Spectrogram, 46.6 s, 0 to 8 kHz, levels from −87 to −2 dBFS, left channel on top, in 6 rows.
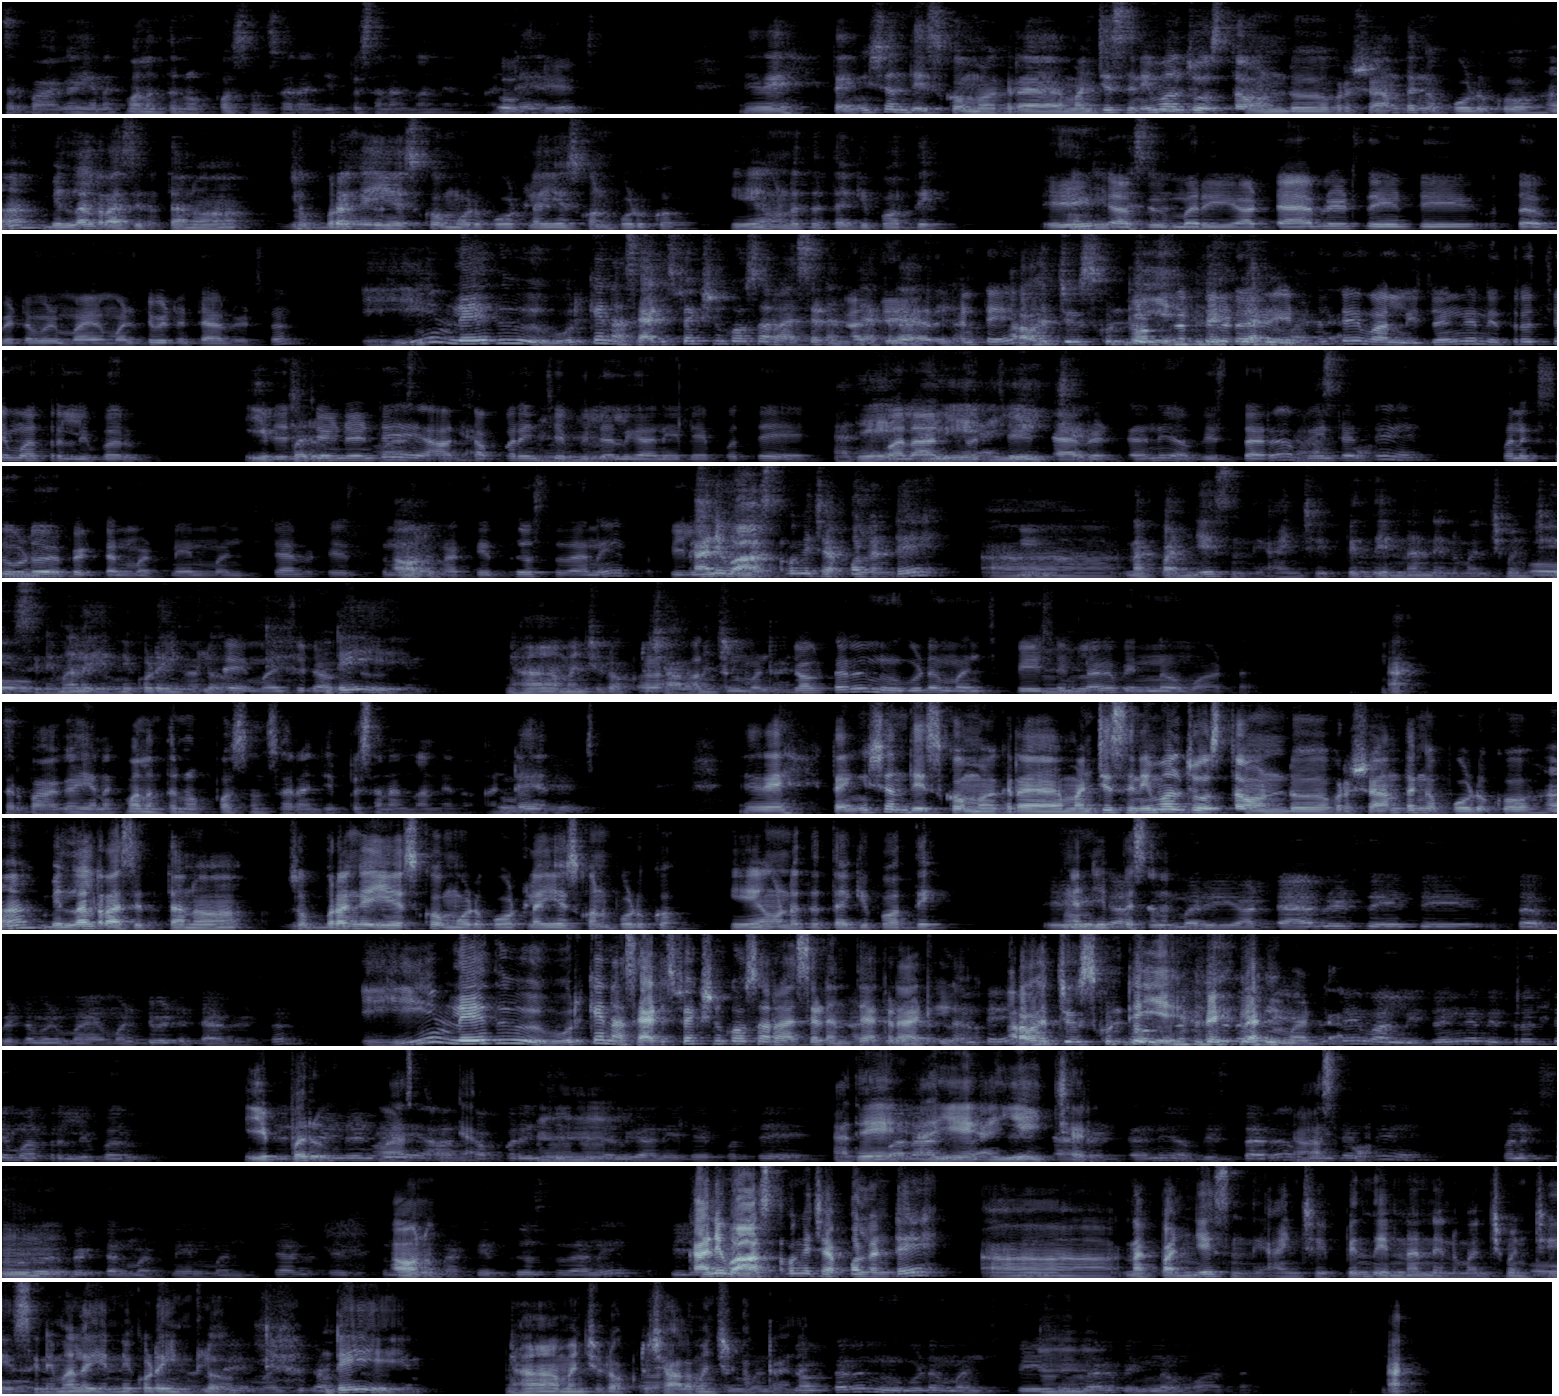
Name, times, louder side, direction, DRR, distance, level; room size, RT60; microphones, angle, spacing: voice 1, 0.0-2.7 3.5-11.2 11.4-12.5 13.1-13.6 17.3-22.3 24.5-25.7 26.0-26.4 27.5-28.8 29.8-30.2 31.1-31.4 33.0-33.3 34.5-41.0 41.4-42.9 44.1-44.4 45.8-45.9, right 6 dB, 45° right, 0.4 m, -40 dB
voice 2, 2.5-2.9 5.8-5.9 9.2-9.5 13.0-17.0 19.8-20.6 21.2-24.0 24.7-27.3 27.7-30.4 30.8-35.0 36.2-36.4 38.7-40.8 42.0-42.2 42.5-45.0, left 5 dB, 65° left, 0.5 m, -47 dB
5.1 x 3.4 x 2.9 m
head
